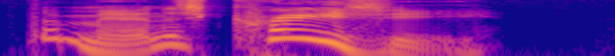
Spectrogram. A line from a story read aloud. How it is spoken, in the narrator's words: exclaimed Mrs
